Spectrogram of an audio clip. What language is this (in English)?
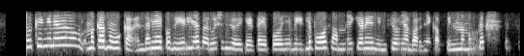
Malayalam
